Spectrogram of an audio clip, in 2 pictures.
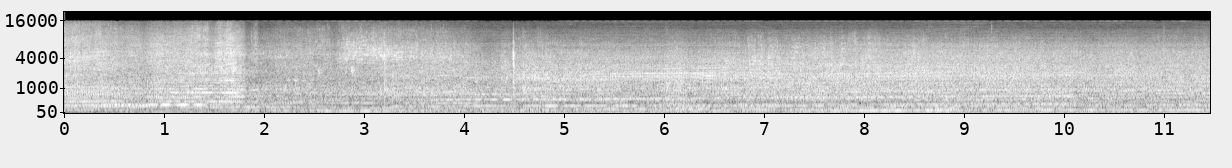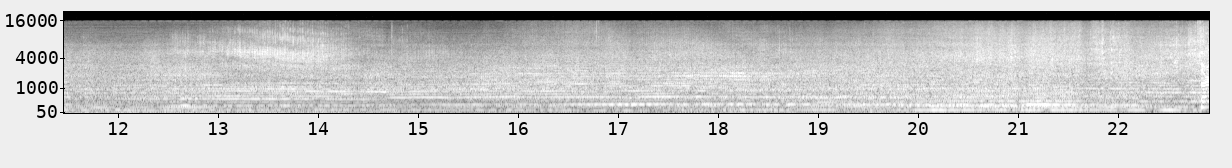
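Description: Race cars roaring through an Enduro race, several engines droning and revving loudly and continuously as the pack circles the track, with passing cars rising and falling in pitch.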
